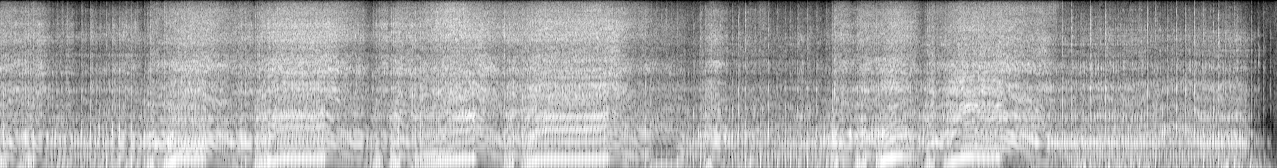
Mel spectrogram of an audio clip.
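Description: A chainsaw trims tree branches near an electric fence, its engine snarling loudly and steadily for nearly twenty seconds with repeated revving surges and dips as it bites through the wood, no voices.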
